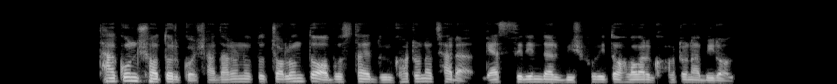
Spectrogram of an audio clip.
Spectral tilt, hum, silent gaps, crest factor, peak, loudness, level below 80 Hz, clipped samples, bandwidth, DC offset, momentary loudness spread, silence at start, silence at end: -7 dB/octave; none; 4.76-4.81 s; 18 dB; -2 dBFS; -19 LUFS; -60 dBFS; under 0.1%; 7.8 kHz; under 0.1%; 7 LU; 1 s; 1.05 s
